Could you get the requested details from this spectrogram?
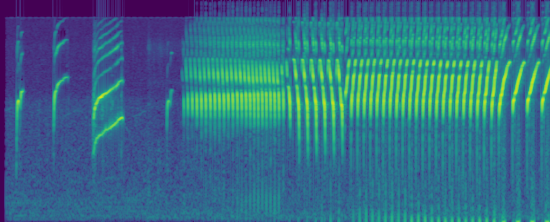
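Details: Canary song of the 'gacor' long, rolling 'cuit cuit' style, used as a lure for young or silent canaries: a few isolated rising whistles, then a dense buzzy high trill from about two seconds into fast rolling rising notes.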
